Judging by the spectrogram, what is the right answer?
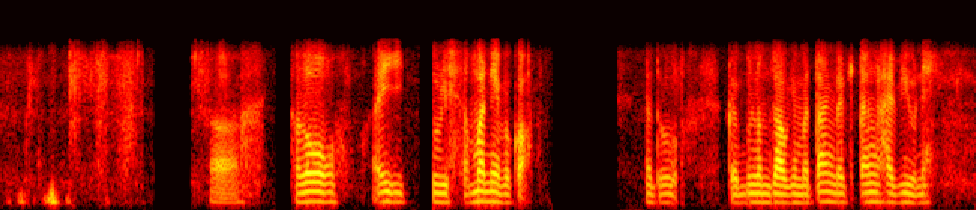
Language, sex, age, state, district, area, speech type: Manipuri, male, 18-30, Manipur, Senapati, rural, conversation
